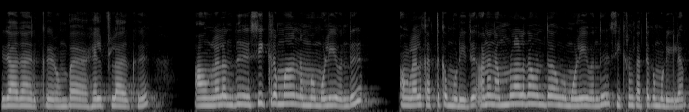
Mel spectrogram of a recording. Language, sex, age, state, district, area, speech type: Tamil, female, 18-30, Tamil Nadu, Namakkal, rural, spontaneous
